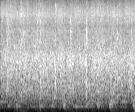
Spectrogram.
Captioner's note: Applauso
